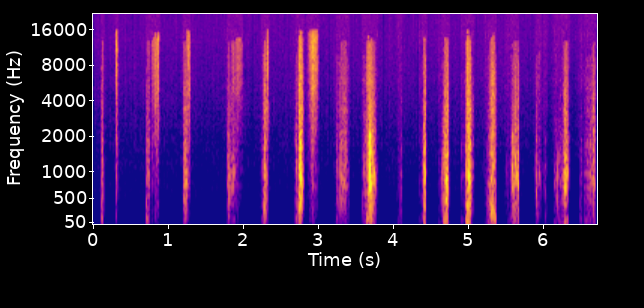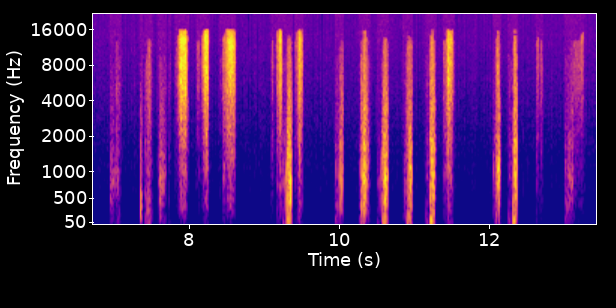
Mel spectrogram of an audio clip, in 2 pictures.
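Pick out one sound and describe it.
Footsteps crunch on snow at a steady walking pace.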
